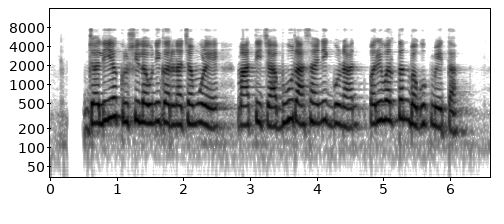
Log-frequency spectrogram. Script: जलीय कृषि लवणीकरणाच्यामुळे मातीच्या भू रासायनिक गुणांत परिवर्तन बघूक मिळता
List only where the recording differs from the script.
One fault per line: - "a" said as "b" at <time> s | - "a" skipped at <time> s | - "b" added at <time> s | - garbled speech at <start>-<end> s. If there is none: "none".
none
